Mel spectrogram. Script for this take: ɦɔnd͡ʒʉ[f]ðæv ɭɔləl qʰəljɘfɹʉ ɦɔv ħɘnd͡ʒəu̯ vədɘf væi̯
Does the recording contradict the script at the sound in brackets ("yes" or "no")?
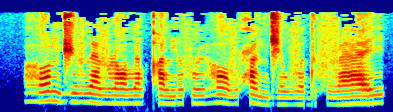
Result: yes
